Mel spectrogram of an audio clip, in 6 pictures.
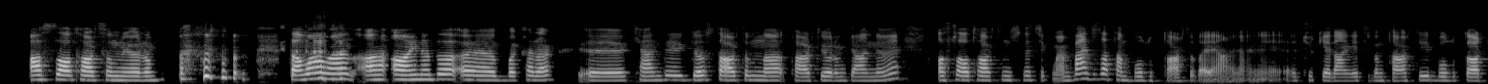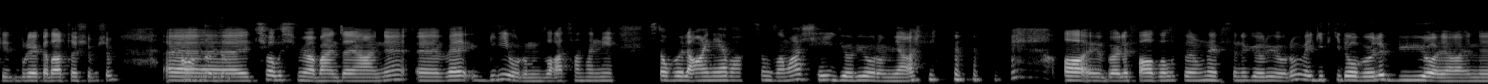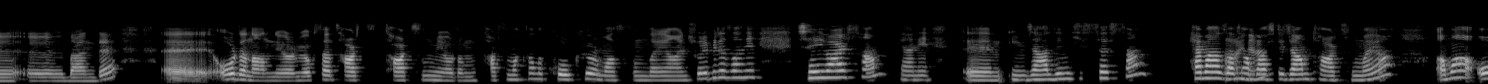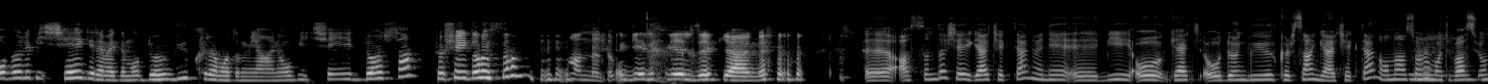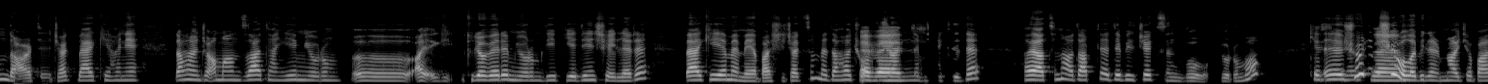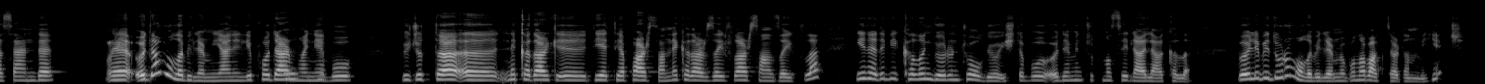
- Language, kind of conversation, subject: Turkish, advice, Kilo verme çabalarımda neden uzun süredir ilerleme göremiyorum?
- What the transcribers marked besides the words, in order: chuckle; chuckle; unintelligible speech; chuckle; unintelligible speech; in German: "lipödem"; unintelligible speech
